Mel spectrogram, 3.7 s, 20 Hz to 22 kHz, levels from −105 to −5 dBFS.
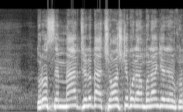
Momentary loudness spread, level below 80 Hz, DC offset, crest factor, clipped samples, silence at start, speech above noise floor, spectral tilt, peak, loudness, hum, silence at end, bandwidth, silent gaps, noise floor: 3 LU; -58 dBFS; 0.1%; 12 dB; under 0.1%; 0.75 s; 35 dB; -3.5 dB/octave; 0 dBFS; -10 LUFS; none; 0 s; 16 kHz; none; -45 dBFS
